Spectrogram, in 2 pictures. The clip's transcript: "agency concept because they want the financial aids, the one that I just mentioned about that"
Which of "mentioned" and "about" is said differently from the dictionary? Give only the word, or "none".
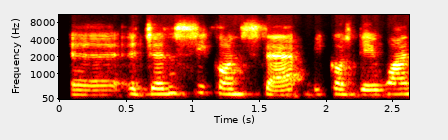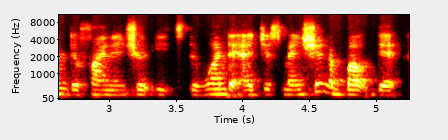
mentioned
